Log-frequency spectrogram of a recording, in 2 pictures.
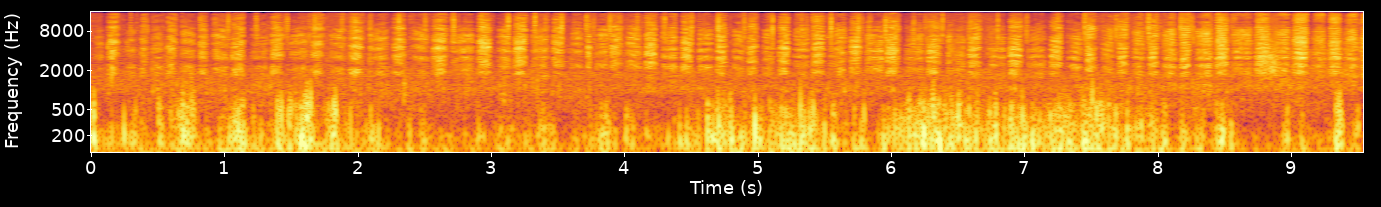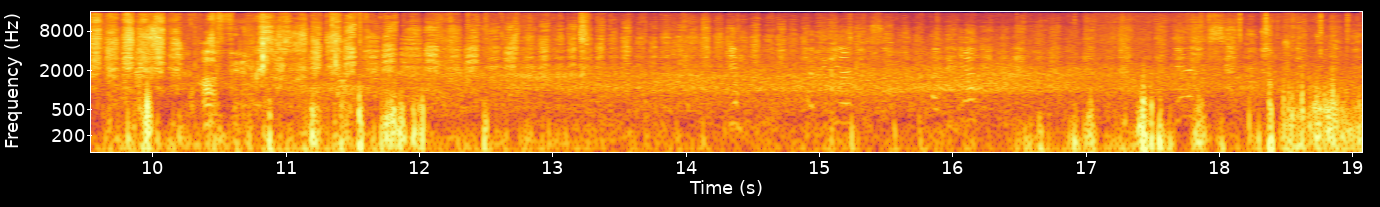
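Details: Pug dog panting and snuffling heavily for about twenty seconds, loud rapid breaths with rubbing and handling noises close up.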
